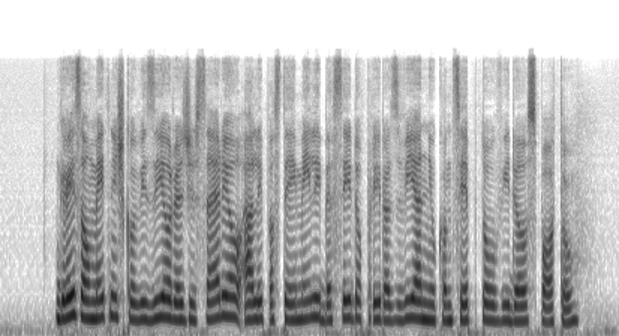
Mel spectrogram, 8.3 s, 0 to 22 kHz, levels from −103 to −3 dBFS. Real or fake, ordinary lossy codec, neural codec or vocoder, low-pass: fake; Opus, 64 kbps; codec, 16 kHz in and 24 kHz out, 0.9 kbps, LongCat-Audio-Codec, fine tuned four codebook decoder; 10.8 kHz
